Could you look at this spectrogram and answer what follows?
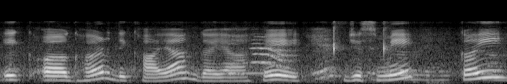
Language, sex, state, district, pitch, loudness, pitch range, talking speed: Hindi, female, Madhya Pradesh, Dhar, 200 Hz, -16 LUFS, 180-220 Hz, 95 wpm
